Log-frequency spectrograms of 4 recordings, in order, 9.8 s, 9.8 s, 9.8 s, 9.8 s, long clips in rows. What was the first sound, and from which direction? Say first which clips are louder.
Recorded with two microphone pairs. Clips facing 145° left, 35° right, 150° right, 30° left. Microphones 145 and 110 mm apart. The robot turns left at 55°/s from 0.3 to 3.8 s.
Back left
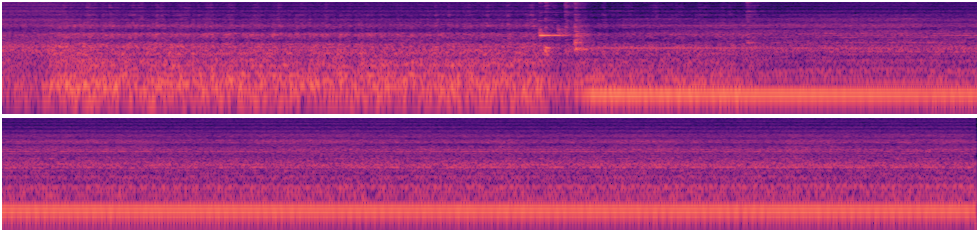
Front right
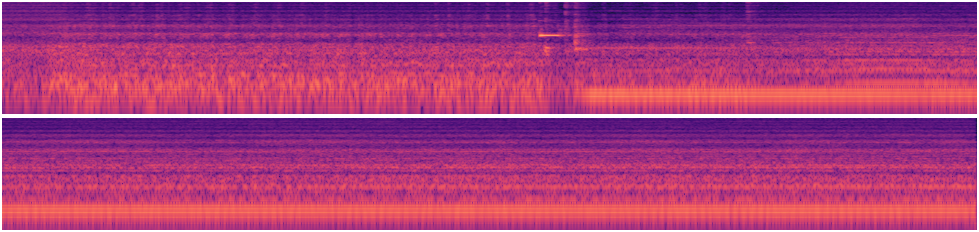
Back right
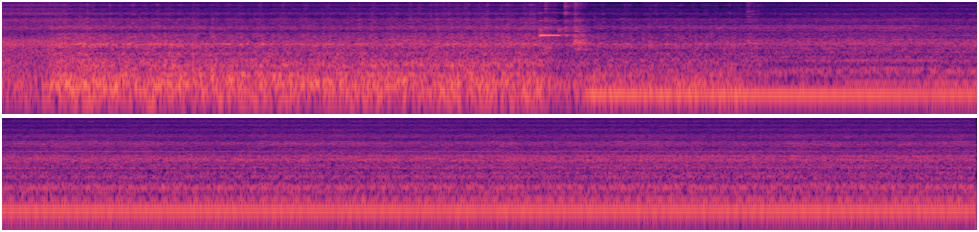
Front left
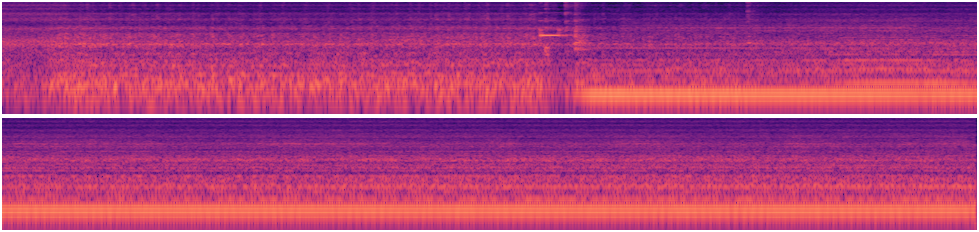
A microwave: front right 1 dB, front left 2 dB; 70° left.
